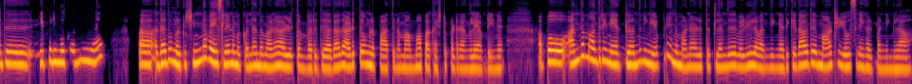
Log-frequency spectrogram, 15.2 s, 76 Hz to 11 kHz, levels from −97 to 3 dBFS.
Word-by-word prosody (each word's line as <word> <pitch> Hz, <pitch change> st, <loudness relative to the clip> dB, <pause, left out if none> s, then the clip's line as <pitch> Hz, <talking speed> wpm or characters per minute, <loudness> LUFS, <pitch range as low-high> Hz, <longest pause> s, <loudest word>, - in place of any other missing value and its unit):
அது 255 Hz, +1 st, +1 dB, 0.6 s
இப்ப 270 Hz, +3 st, -4 dB
நீங்க 280 Hz, -1 st, +5 dB
சொன்னீங்க, 290 Hz, +2 st, 0 dB, 0.8 s
அ -, -, +5 dB, 0.2 s
அதாவது 260 Hz, +5 st, +4 dB
உங்களுக்கு 245 Hz, -3 st, +2 dB
சின்ன 290 Hz, +6 st, +2 dB
வயசுலே 260 Hz, -3 st, +5 dB
நமக்கு 235 Hz, -4 st, 0 dB, 0.2 s
அந்த 230 Hz, -1 st, +1 dB
மன 210 Hz, +3 st, 0 dB
அழுத்தம் 210 Hz, -1 st, -2 dB
வருது, 195 Hz, +1 st, -3 dB
அதாவது 210 Hz, +4 st, +1 dB
அடுத்தவுங்கள 235 Hz, +1 st, +1 dB
பாத்து, 195 Hz, 0 st, -5 dB
"நம்ம 200 Hz, 0 st, -4 dB
அம்மா 205 Hz, +2 st, -4 dB
அப்பா 200 Hz, -, -3 dB
கஷ்டப்படுறாங்களே!" 195 Hz, -2 st, -6 dB
அப்பிடின்னு. 190 Hz, +1 st, -8 dB, 0.7 s
அப்போ 285 Hz, -, +4 dB, 0.4 s
அந்தமாதிரி 320 Hz, -1 st, +2 dB
நேரத்துல 245 Hz, 0 st, +2 dB
வந்து 265 Hz, +4 st, 0 dB
நீங்க 260 Hz, -3 st, +2 dB
எப்பிடி 395 Hz, -, -6 dB
அந்த 260 Hz, -, +2 dB
மன 215 Hz, +1 st, -4 dB
அழுத்தத்துலருந்து 215 Hz, 0 st, -3 dB, 0.2 s
வெளில 230 Hz, +3 st, +1 dB
வந்தீங்க? 200 Hz, +1 st, -9 dB
அதுக்கு 220 Hz, +1 st, -5 dB
ஏதாவது 250 Hz, +2 st, +2 dB, 0.2 s
மாற்று 235 Hz, +5 st, -4 dB
யோசனைகள் 220 Hz, -3 st, -4 dB
பண்ணீங்களா? 190 Hz, 0 st, -6 dB
225 Hz, 150 wpm, -19 LUFS, 205-260 Hz, 0.8 s, நீங்க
